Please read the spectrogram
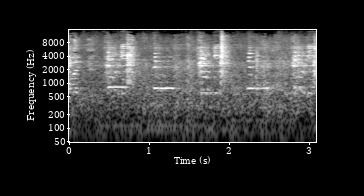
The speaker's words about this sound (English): I think a lot of people feel strongly about missing this artery that connects us all, the New York subway system.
